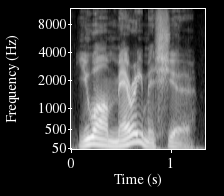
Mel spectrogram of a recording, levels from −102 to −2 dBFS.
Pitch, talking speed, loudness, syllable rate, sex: 125 Hz, 180 wpm, -14 LUFS, 5.9 syllables/s, male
